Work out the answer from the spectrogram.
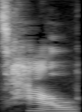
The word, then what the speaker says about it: tau: to infer a type tau for this so i'm pronouncing tic t as tau and there's going to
